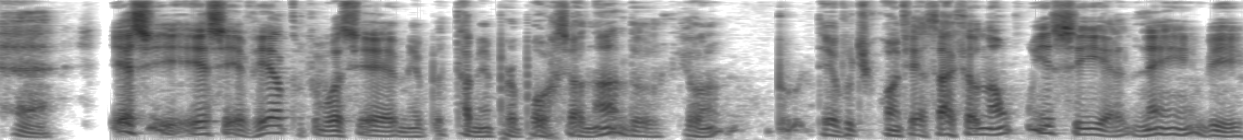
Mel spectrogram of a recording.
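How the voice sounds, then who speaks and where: A man speaks very slowly in a fairly low, somewhat breathy voice. His intonation is lively, and the recording is very clean with a silent background. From Brazil, northwestern Rio de Janeiro state. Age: 80s+. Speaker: retired cardiac surgeon and professor. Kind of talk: interview, reminiscing.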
